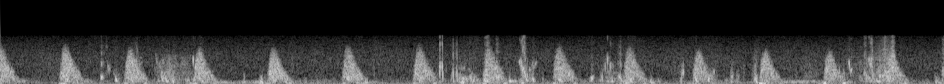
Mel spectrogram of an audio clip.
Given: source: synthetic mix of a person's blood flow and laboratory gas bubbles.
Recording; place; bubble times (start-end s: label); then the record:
Doppler ultrasound of blood flow; subclavian vein
0.99-1.24 s: bubbles
1.28-1.44 s: bubbles
1.54-2.06 s: bubbles
4.36-4.46 s: bubbles
4.50-5.01 s: bubbles
5.06-5.38 s: bubbles
5.87-6.36 s: bubbles
6.80-6.88 s: bubbles
6.92-7.02 s: bubbles
7.04-7.18 s: bubbles
8.37-8.54 s: bubbles
8.58-8.93 s: bubbles
9.41-9.45 s: bubbles
From the record:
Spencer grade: 3 (all of the cardiac periods contain showers or single bubble signals, but not dominating or overriding the cardiac motion signals); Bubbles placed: anywhere in the cardiac cycle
